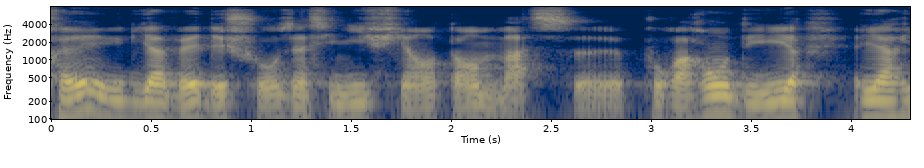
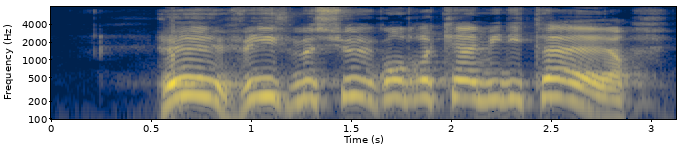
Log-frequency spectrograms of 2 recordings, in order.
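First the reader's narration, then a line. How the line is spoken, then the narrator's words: Yelled amid joyful uproar. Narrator (French): hurla Cascadin au milieu du joyeux tumulte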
